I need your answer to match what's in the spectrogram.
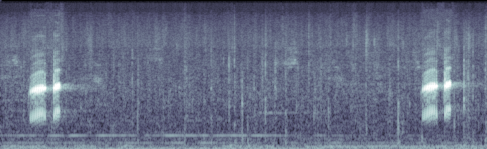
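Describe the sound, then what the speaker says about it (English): Two short, close double croaks from a frog in the Hades II video game, a few seconds apart over a low ambient hum. "Frog."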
